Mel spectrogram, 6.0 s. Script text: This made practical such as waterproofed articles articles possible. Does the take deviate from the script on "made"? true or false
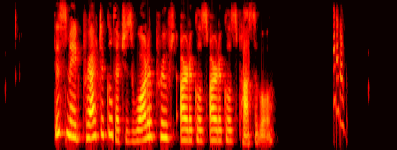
false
